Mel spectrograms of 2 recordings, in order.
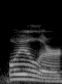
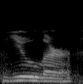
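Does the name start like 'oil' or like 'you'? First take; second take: oil; you. First: The name begins with an 'oy' sound. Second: The name begins with a 'you' sound. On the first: The speaker calls it right. "pronounced like the word Euler" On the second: The speaker calls it wrong. "not Euler"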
